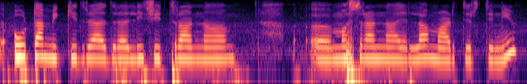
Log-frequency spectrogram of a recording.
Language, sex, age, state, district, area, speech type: Kannada, female, 18-30, Karnataka, Mysore, urban, spontaneous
